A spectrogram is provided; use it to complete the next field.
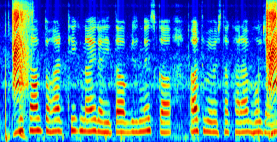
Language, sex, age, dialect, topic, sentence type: Bhojpuri, female, 18-24, Northern, banking, statement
